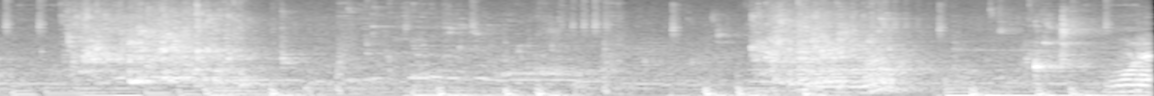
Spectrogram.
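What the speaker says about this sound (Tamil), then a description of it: "இதில் கால் டம்ளர் அளவுக்கு தண்ணி ஊற்றிக்கோங்க" Water poured from a tumbler into a cooking vessel on the stove, a steady close pour that swells and eases over several seconds, with faint kitchen clatter beneath.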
